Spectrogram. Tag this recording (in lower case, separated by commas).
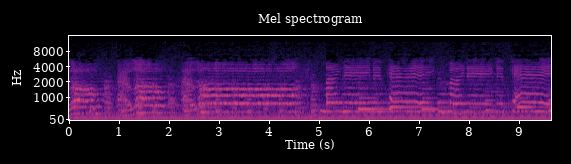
music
